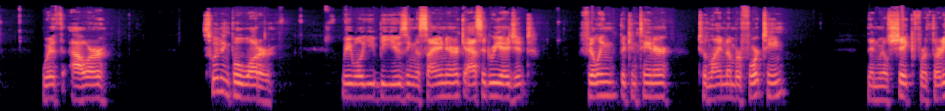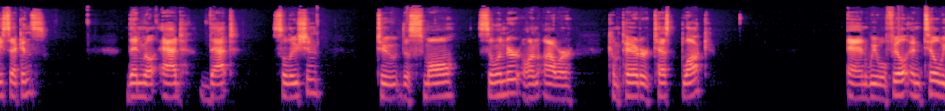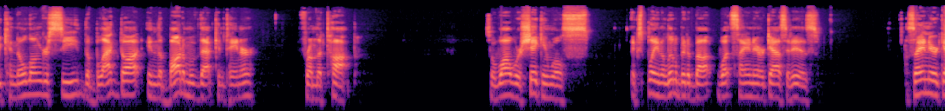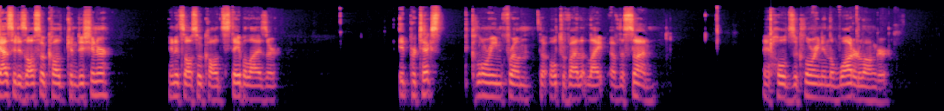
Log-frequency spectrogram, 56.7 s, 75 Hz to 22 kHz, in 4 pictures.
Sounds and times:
Speech: 0:00.7 - 0:01.6, 0:03.1 - 0:04.1, 0:05.2 - 0:08.0, 0:08.8 - 0:11.8, 0:13.0 - 0:14.9, 0:16.1 - 0:19.0, 0:19.8 - 0:24.9, 0:26.9 - 0:32.2, 0:32.9 - 0:33.7, 0:35.6 - 0:37.2, 0:37.8 - 0:40.7, 0:41.9 - 0:44.2, 0:45.1 - 0:46.7, 0:48.5 - 0:52.5, 0:54.0 - 0:55.9.

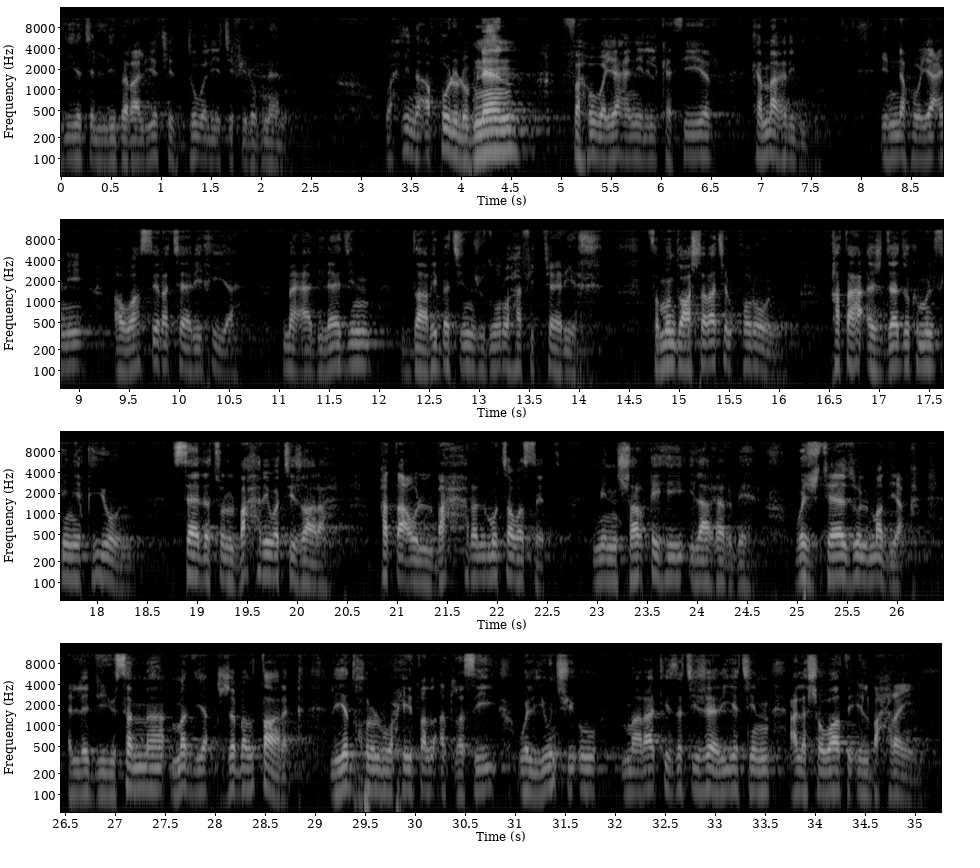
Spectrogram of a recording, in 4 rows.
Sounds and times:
Male speech, man speaking: 0:00.0 - 0:02.3, 0:03.3 - 0:07.6, 0:08.2 - 0:35.2.

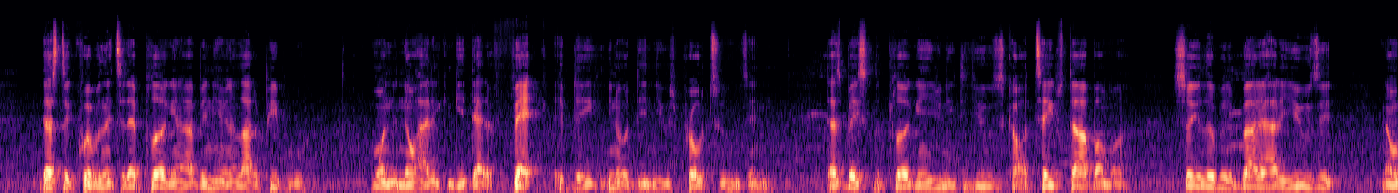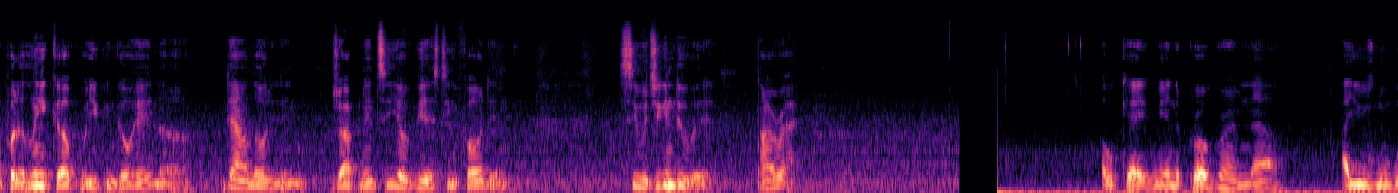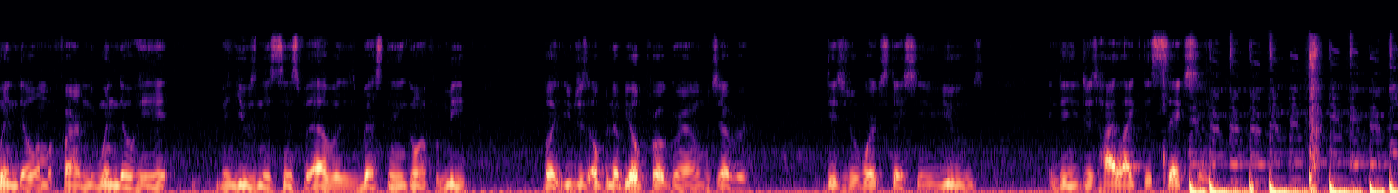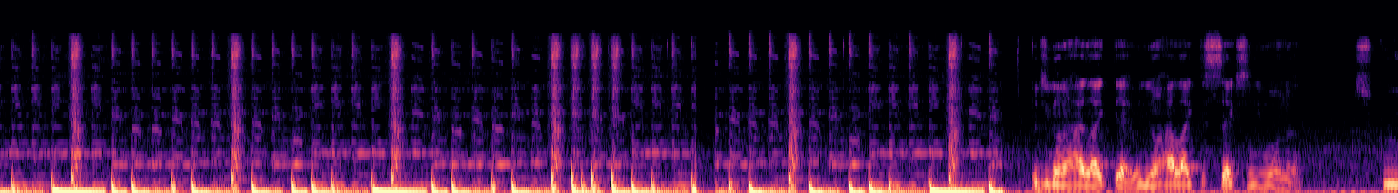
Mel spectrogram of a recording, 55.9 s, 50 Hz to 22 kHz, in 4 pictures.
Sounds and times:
Speech: 0:00.4 - 0:03.1, 0:03.7 - 0:19.1, 0:20.2 - 0:22.0, 0:25.0 - 0:26.8, 0:27.4 - 0:32.6, 0:33.4 - 0:35.5, 0:36.2 - 0:37.8, 0:38.4 - 0:40.1, 0:52.2 - 0:55.9.

